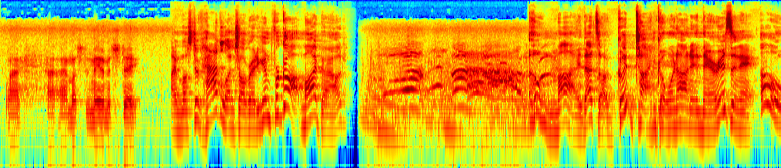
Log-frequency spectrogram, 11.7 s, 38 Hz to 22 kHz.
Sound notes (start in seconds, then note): 5.6 screaming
